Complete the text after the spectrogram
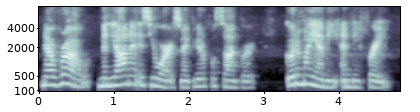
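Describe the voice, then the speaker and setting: A woman reading aloud, voicing an old grandfather who shouts a loving, resolute farewell over the waves. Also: mid-range voice, normal speed, poor audio. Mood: yelling farewell.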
